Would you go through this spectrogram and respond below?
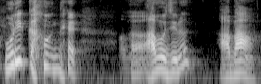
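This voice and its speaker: A man's voice: sits high, wildly swooping pitch, slow, darkish tone. A man, a pastor on a panel, explaining a scripture passage in a thoughtful way with hesitant fillers in a TV studio.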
